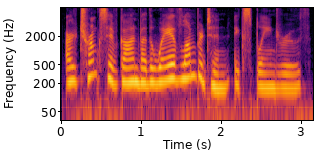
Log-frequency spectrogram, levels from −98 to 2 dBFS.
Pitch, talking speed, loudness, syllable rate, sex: 205 Hz, 210 wpm, -18 LUFS, 5.0 syllables/s, female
